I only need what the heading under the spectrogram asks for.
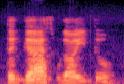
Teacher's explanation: Tegas tinggi, pegawai itu dia jadi rendah. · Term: ayat songsang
